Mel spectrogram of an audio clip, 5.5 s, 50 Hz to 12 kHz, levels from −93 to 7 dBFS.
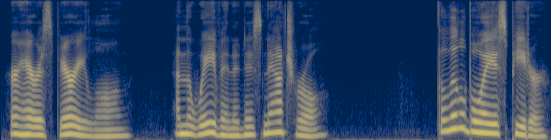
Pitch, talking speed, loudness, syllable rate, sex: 195 Hz, 185 wpm, -18 LUFS, 5.8 syllables/s, female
